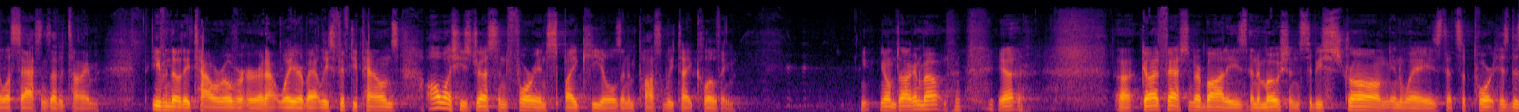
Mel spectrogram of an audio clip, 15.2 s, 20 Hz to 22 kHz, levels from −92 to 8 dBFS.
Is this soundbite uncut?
no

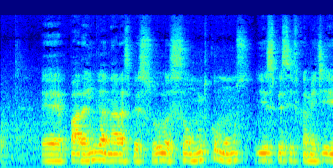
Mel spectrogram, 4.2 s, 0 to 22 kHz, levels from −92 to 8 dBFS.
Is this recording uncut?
yes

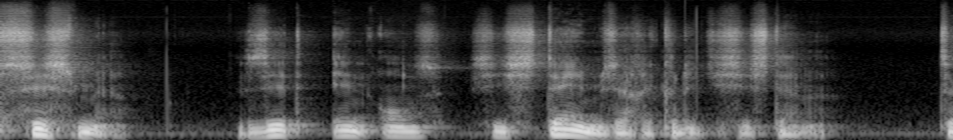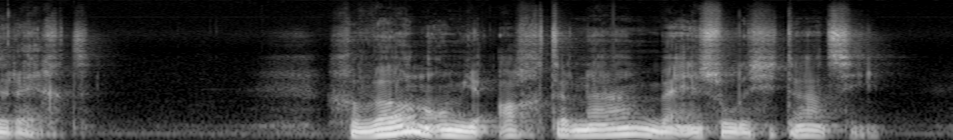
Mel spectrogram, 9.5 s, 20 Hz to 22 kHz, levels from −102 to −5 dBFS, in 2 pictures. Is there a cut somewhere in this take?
no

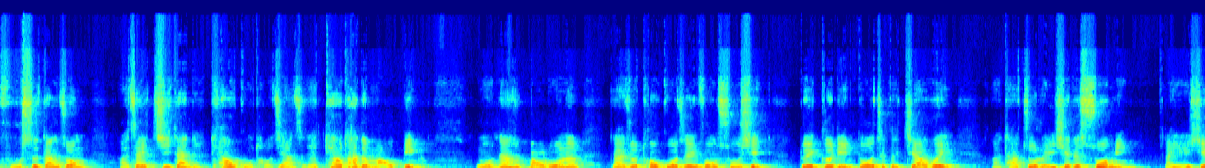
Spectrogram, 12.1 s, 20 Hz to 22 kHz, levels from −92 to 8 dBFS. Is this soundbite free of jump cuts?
yes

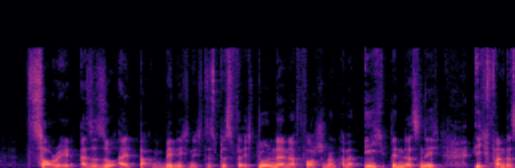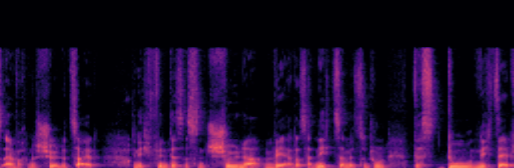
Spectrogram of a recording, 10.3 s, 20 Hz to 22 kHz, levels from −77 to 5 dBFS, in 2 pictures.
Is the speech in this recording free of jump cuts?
no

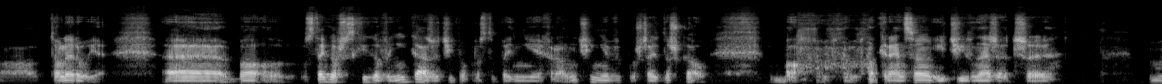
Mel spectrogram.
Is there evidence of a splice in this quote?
yes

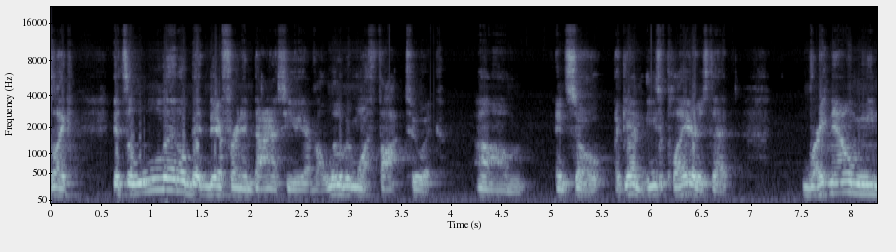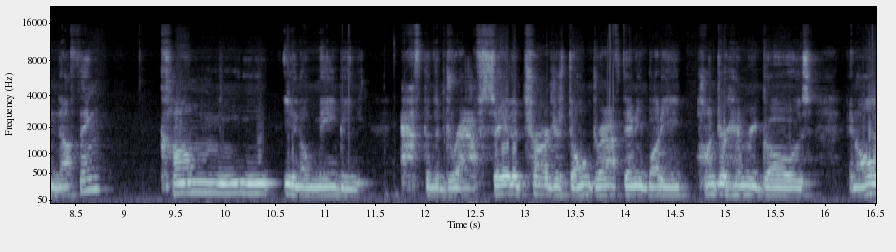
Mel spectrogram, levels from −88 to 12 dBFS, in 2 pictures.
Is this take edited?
no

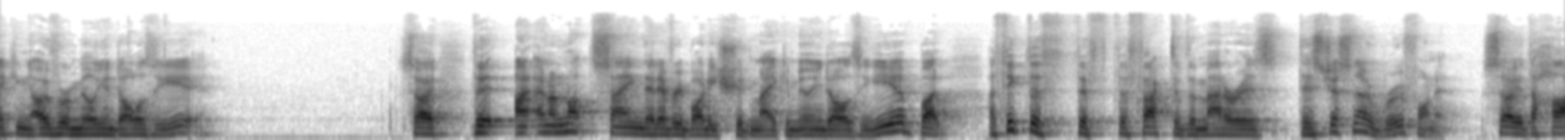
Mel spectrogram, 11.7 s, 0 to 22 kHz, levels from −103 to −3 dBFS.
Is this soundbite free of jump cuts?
yes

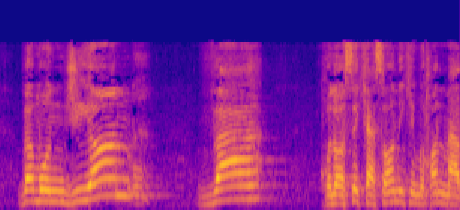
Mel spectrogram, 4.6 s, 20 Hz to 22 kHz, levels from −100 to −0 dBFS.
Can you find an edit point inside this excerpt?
no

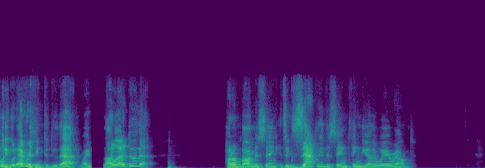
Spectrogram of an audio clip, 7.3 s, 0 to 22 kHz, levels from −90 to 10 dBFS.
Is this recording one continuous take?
no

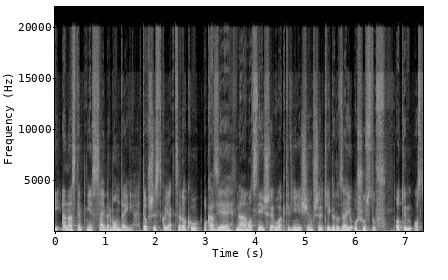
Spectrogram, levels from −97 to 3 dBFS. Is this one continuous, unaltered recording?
yes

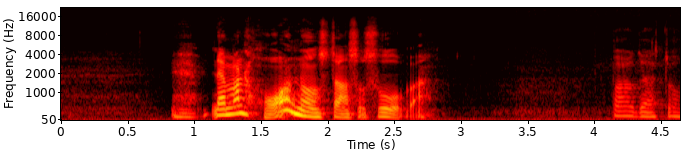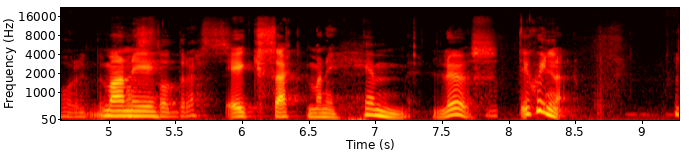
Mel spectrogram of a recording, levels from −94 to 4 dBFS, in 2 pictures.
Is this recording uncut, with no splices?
no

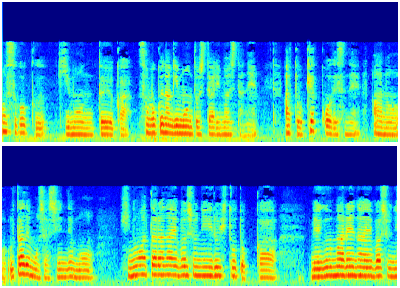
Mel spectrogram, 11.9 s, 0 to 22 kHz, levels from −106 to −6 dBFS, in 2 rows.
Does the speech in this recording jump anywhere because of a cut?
yes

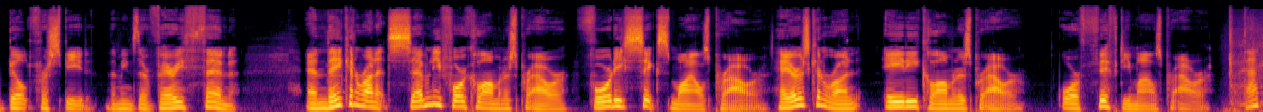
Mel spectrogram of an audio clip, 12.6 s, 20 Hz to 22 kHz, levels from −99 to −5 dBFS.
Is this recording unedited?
no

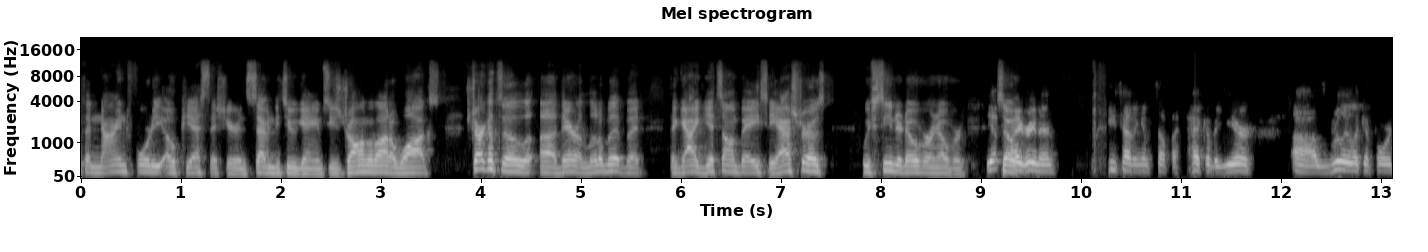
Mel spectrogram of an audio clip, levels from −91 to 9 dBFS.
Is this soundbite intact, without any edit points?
no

